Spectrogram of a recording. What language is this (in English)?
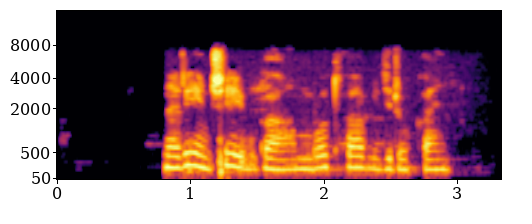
Kinyarwanda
